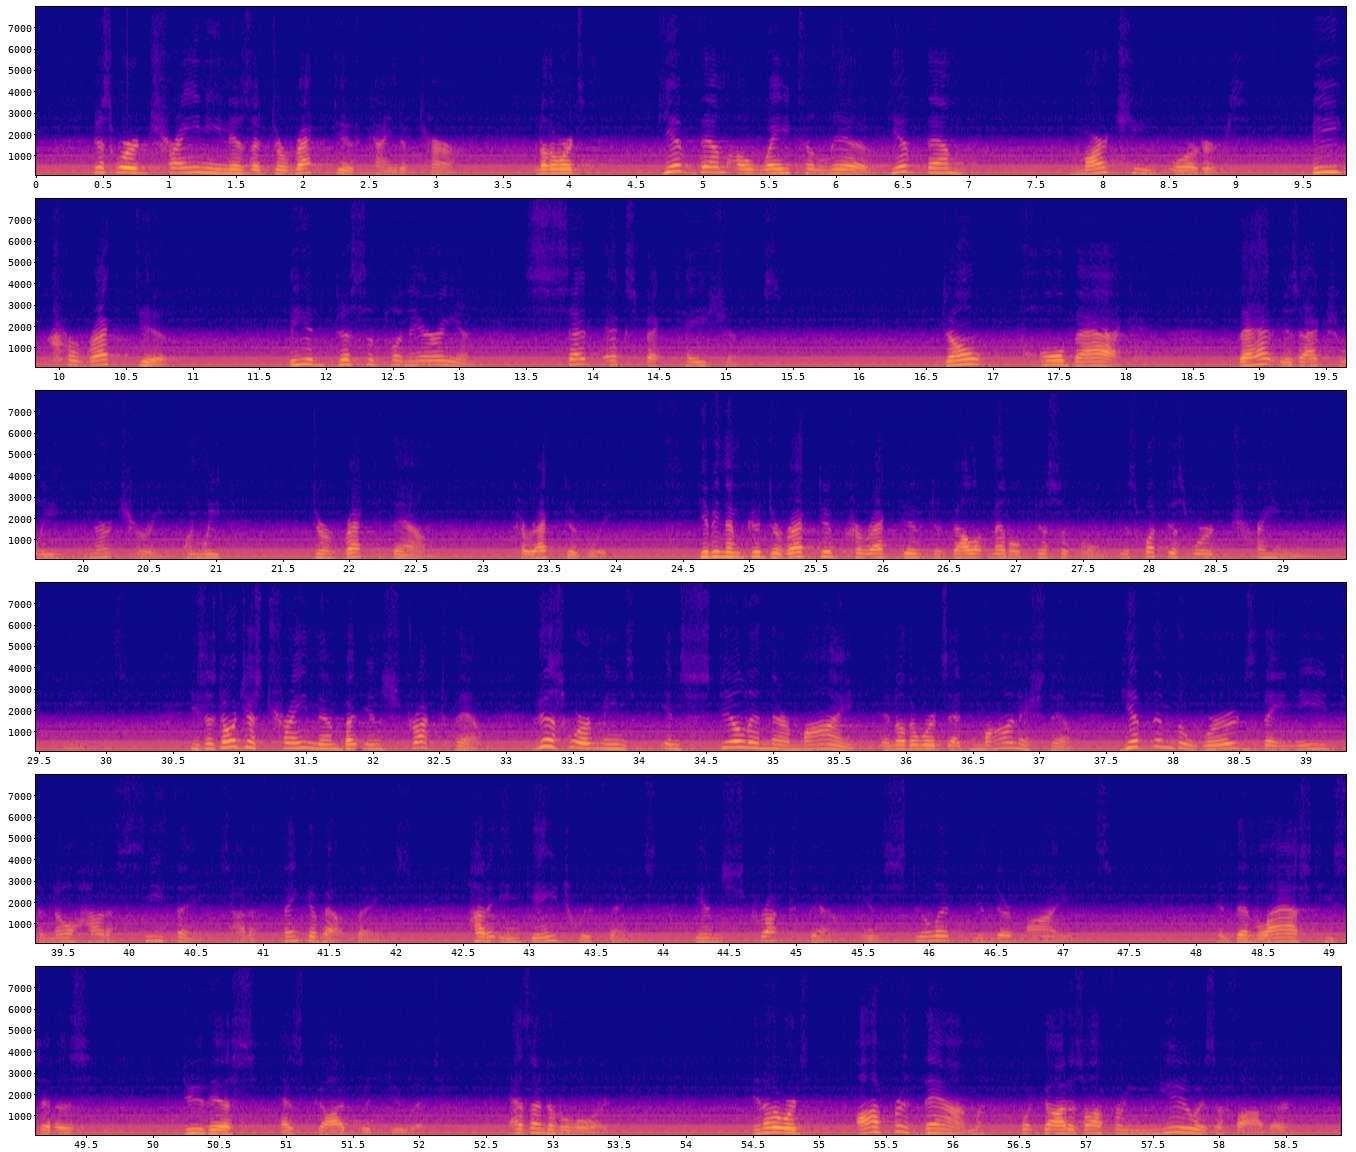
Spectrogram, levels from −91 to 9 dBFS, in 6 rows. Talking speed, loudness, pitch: 135 wpm, -21 LUFS, 165 Hz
